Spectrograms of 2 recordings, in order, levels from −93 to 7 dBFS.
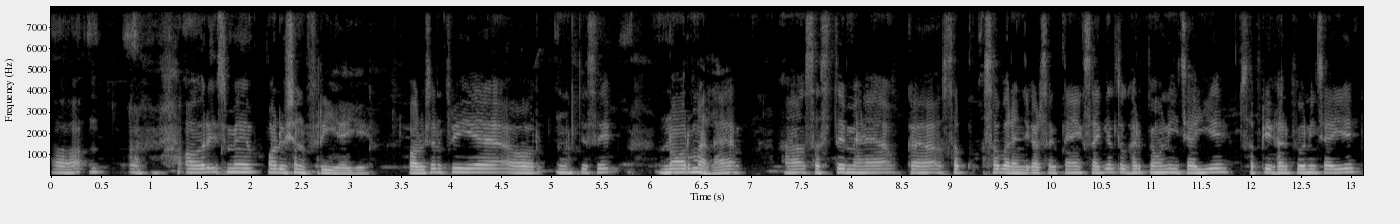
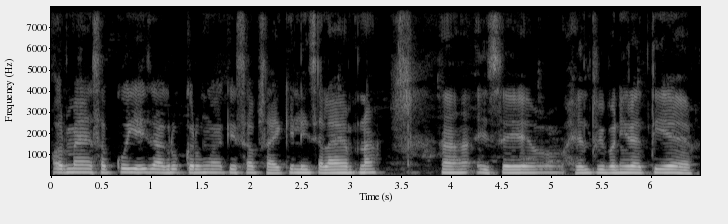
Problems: constant background noise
